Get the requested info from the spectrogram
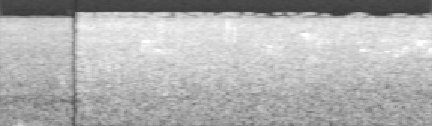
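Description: Steady outdoor ambient hiss at the edge of a pond, broken by an abrupt cut about half a second in. Afterwards it carries on much the same, with a few faint high chirps.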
